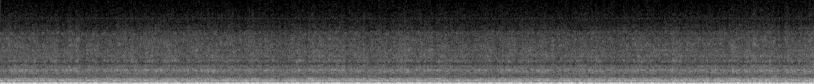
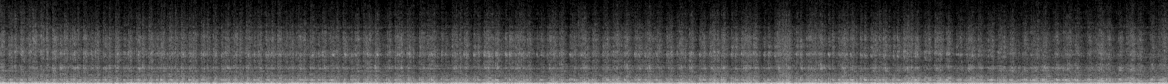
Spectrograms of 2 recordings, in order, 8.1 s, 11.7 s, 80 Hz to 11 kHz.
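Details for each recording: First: Big-cam Fox-body Mustang LX V8: a lumpy idle that surges up and down instead of settling, caused by over-advanced ignition timing from a slipped harmonic balancer; TPS adjustment was tried, and the plan is to pull the distributor to reset timing at TDC. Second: Ford Fox-body LX V8 with a big cam after fixing its surging idle: deep steady choppy lopey idle with no hunting or surging; running great, timing possibly a little low.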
